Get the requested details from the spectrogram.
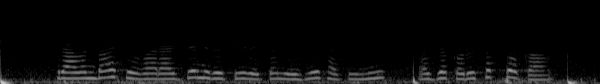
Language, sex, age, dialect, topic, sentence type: Marathi, female, 41-45, Standard Marathi, banking, question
